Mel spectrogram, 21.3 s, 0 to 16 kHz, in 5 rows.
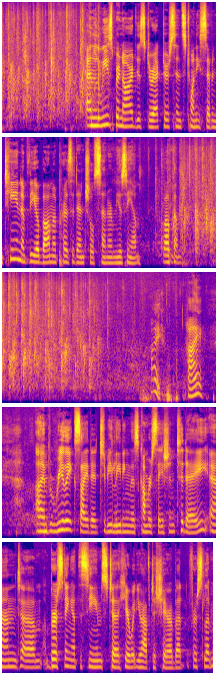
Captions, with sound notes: Welcome. And Louise Bernard is director since 2017 of the Obama Presidential Center Museum. Welcome. (Applause.) Hi. I am really excited to be leading this conversation today. And bursting at the seams to hear what you have to share.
